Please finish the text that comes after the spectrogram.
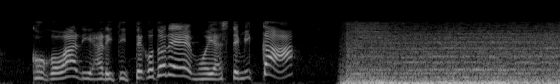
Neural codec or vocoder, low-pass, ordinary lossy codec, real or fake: none; none; none; real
